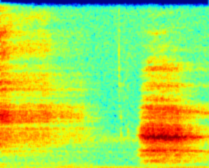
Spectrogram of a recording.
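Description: A woman demonstrating slow deep breathing. One breath fades out at the start, and another long breath is heard from about one and a half seconds in.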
